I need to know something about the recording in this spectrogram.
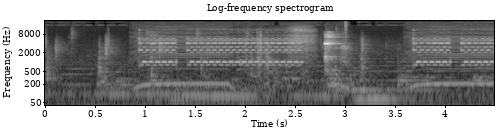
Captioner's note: phone rings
